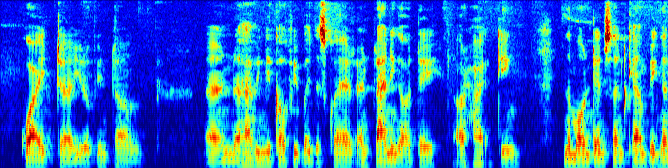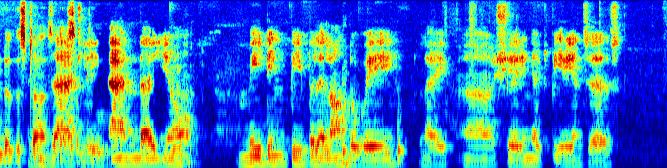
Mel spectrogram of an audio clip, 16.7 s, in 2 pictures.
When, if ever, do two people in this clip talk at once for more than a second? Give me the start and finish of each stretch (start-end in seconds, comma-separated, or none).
8.7-10.0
